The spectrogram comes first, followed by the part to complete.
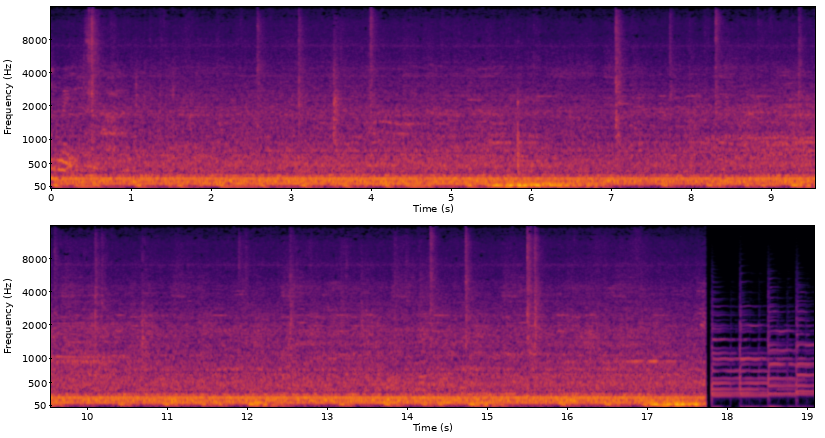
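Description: Steady low kitchen hum with a few light clicks and taps of utensils and packaging handled over the pan; near the end it cuts off abruptly and music starts.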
